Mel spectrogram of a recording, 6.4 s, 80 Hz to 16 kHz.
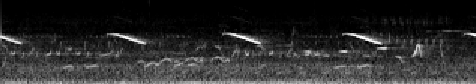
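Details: A Horsfield's bronze cuckoo singing in early-morning sun near Dayboro, SE Queensland, Australia, November 2021, repeats a high, thin, downslurred whistle about every one and a half seconds, over faint twittering from other birds and a low background hum.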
